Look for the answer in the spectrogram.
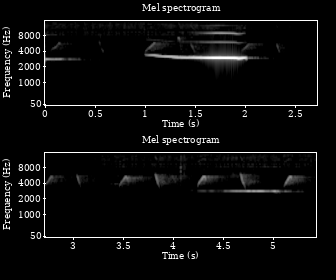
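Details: Mangrove whistler (Pachycephala cinerea) giving one long, loud, pure whistle lasting about a second, followed by softer short sliding notes and a fainter second level whistle near the end, in an otherwise quiet setting.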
